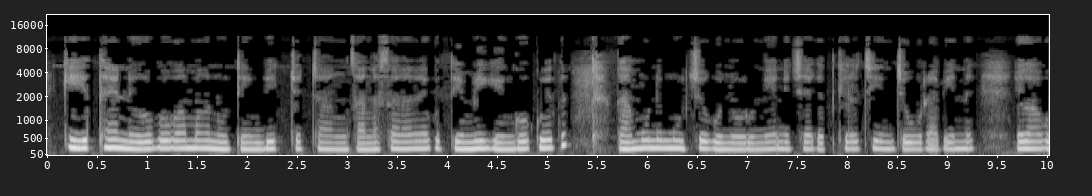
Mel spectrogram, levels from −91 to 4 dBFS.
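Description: From start to finish the speech has nothing above about 11.5 kHz, with a dull, smeared top and a watery, fizzy shimmer on sibilants and held vowels. The likely cause is AAC compression with AAC-LC at a low bitrate, around 32 kbps. Too few bits forced the encoder to lower its cut-off and leave gaps in the spectrum. A plain low-pass filter would dull the sound just as much but leave it clean, without this warble.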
